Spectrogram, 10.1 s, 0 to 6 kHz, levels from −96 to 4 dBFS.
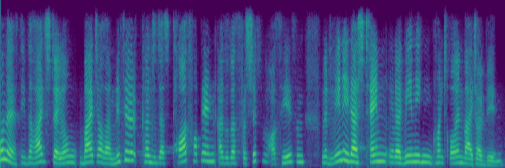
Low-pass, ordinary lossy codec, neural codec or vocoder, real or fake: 5.4 kHz; Opus, 64 kbps; codec, 16 kHz, 0.5 kbps, X-Codec, HuBERT features, trained on general audio; fake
